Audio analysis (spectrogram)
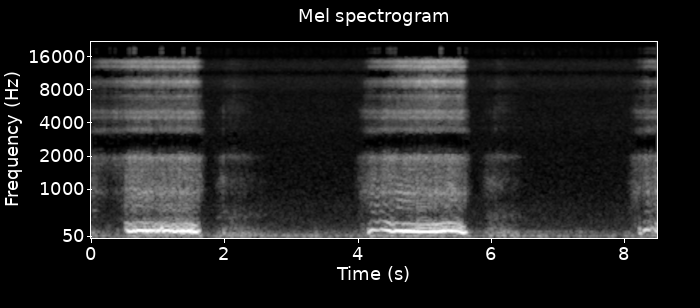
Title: boyfriend snoring REALLY loud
